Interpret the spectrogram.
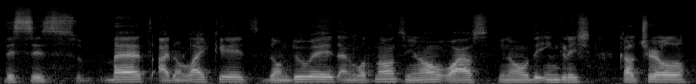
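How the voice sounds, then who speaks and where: A man's voice: lowish voice, flat delivery, unhurried, a little hiss or hum. A man whose first language is Czech, answering questions in a casual Q&A, hesitant and full of fillers as he searches for words. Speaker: game studio staff answering questions. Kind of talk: casual Q&A talk.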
